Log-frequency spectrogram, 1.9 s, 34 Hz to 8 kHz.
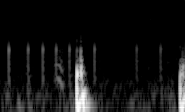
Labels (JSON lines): {"label": "biophony, knock croak", "recorder": "SoundTrap 300"}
